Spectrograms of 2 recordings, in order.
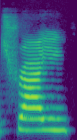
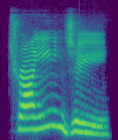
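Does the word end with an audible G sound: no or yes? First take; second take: no; yes. First: The word ends without any G sound. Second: The word ends with a pronounced G sound. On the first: The speaker calls it right. "Sempre falo trying" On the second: The speaker calls it wrong. "mas eu não falo doing G, trying G. Eu não falo, nunca falo assim"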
